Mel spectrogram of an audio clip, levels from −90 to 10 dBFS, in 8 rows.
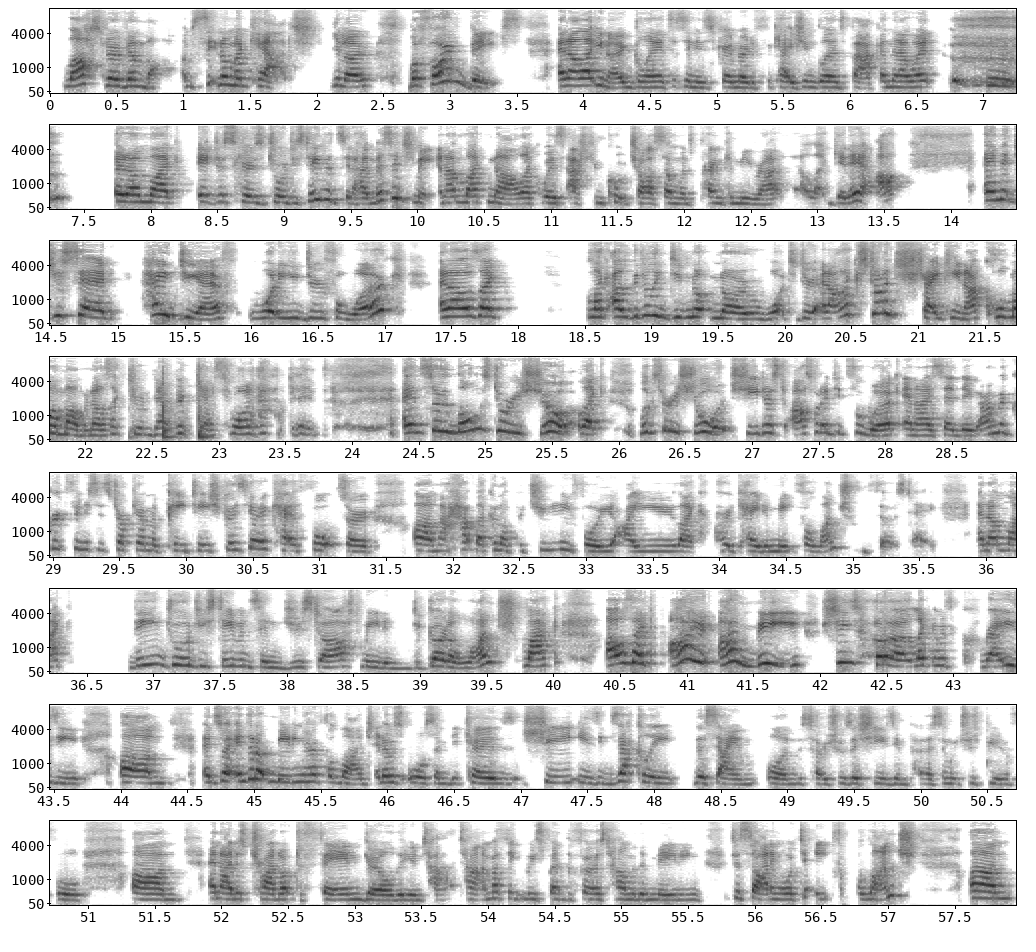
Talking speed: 245 wpm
